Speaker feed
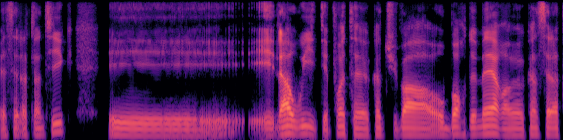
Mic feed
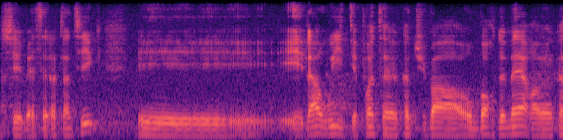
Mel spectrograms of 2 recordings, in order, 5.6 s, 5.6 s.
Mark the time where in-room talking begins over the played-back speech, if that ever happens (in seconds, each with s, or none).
none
